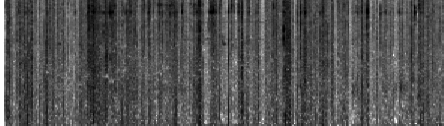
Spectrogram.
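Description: Hands handling a paper sheet and small tools on a metal workbench: rustling with a scatter of light clicks and knocks.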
